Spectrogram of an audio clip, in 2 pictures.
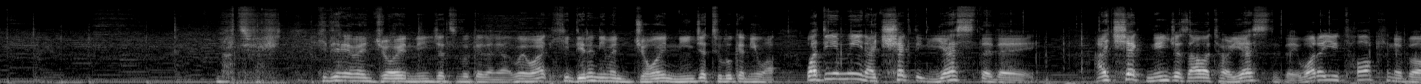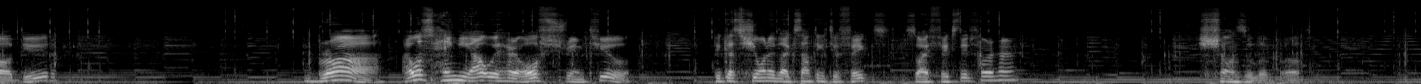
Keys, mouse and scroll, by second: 1.4 a, 3.8 KP_5, 7.9 middle click, 9.8-11.2 right drag, 10.7 alt+m, 11.3-12.7 right drag, 12.2 ctrl+x, 13.6 ctrl+x, 13.8 a, 14.1 ctrl+t, 15.1 middle click, 18.7 alt+m, 20.7 ctrl+x, 22.2 ctrl+x, 22.5 a, 23.0 ctrl+z, 23.2 ctrl+z, 25.2 ctrl+z, 26.3 ctrl+x, 26.6 a, 26.9 ctrl+t, 27.0 a.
